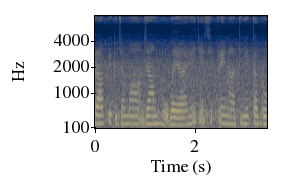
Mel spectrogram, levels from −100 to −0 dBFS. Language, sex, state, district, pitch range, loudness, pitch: Hindi, female, Jharkhand, Sahebganj, 195-205 Hz, -35 LUFS, 200 Hz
